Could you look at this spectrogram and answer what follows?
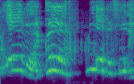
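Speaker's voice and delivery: mock gushing in a high, squealing voice; hammed-up, stretched-out excitement, way up high; hyped-up fan. Streamer mocking people hyped up about this fight, over-excited. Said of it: "getting all hyped up about this fight".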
